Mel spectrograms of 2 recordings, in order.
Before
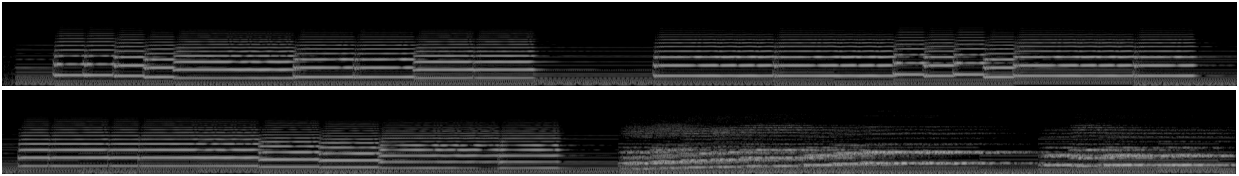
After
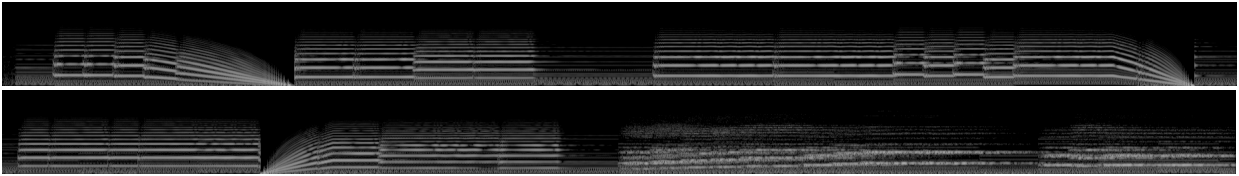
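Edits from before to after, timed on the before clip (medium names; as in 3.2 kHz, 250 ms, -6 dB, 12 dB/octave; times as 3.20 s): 1.47 s: tape stop 1.46 s
11.11 s: tape stop 0.82 s
14.93 s: tape start 0.73 s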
